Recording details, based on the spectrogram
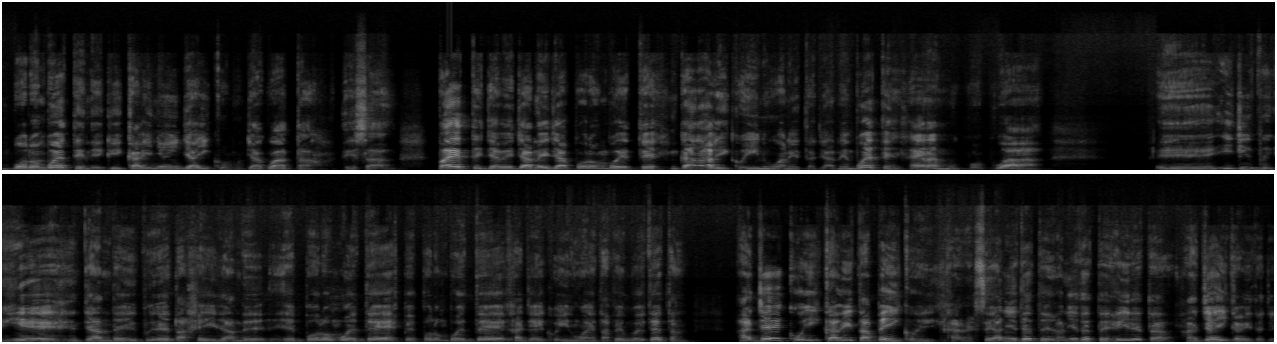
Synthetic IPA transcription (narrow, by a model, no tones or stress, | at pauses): mboɾõmboet̪end̪ekoikaβĩɲõj̃d͡ʒajkod͡ʒawʷat̪a̰ | esa̰ | bae̞t̪ɨd͡ʒaβed͡ʒand̪e̞d͡ʒapoɾõmboe̞t̪eɡaɾaβikoiɾũwãɾẽt̪ad͡ʒand̪embwet̪ehaeɾ̃ãmõkokʷa | eid͡ʒɨpɨɡjed͡ʒand̪e̞ɨpɨɾe̞t̪ahejd͡ʒand̪epoɾõmboe̞t̪epepoɾõmboet̪ehad͡ʒaekoĩɾũwãɾẽt̪ape̞mboe̞t̪e̞t̪a | ha̰d͡ʒeekoikaβit̪ape̞jkohehaseaɲet̪et̪eaɲet̪e̞t̪eɦejɾet̪a̰had͡ʒaikaβit̪ad͡ʒ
